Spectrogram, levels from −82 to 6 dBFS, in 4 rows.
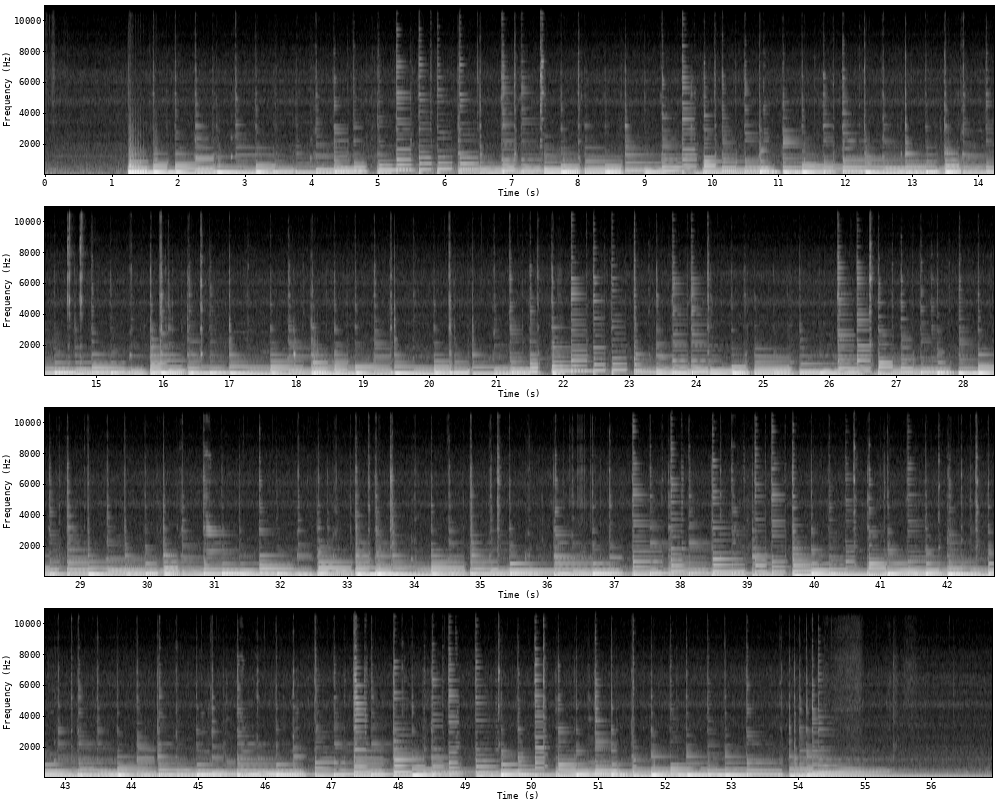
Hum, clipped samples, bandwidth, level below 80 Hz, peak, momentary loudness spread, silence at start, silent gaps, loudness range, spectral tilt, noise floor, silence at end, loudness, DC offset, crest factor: none; 0.2%; 8.6 kHz; -40 dBFS; 0 dBFS; 9 LU; 0 s; none; 4 LU; -9 dB/octave; -39 dBFS; 0 s; -14 LUFS; under 0.1%; 14 dB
